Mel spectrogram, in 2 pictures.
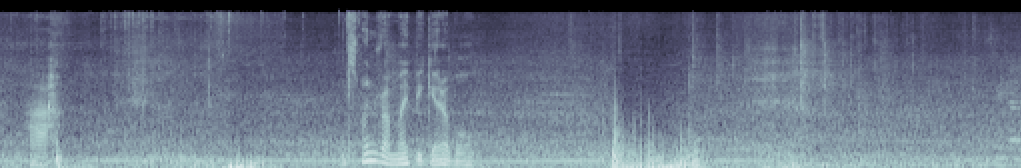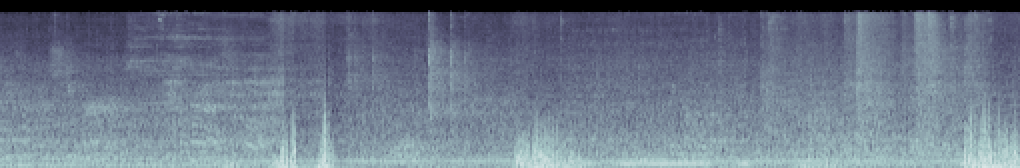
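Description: A claw machine hums steadily.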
